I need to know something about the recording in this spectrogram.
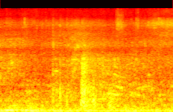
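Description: Large fire burning, heard as a steady low rumble, with one short sharp burst about a second in and faint voices behind it.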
